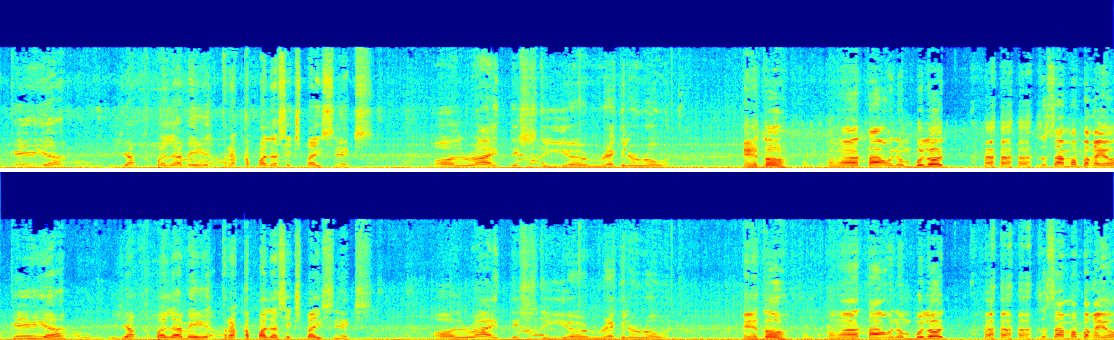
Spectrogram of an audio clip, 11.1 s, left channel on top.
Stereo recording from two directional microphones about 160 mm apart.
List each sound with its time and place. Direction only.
0.1 s vehicle: 40° right (ahead or behind)
1.2 s speech: 35° right (ahead or behind)
4.4 s speech: 10° right (ahead or behind)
